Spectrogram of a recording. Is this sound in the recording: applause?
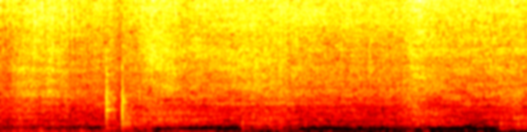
no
